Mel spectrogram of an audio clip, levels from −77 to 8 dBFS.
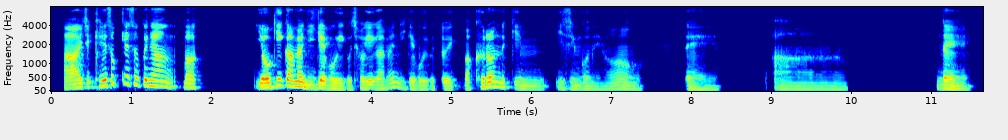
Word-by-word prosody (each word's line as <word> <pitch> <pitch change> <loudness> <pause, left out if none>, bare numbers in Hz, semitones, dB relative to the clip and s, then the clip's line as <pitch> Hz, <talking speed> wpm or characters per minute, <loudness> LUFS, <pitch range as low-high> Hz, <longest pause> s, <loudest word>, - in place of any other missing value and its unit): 아 130 +2 +5
이제 165 +3 -2
계속해서 235 +7 +1
그냥 190 -6 +3
막 145 -1 -2 0.7
여기 155 +8 +6
가면 180 -6 +6
이게 125 +1 +4
보이고 105 -3 -3
저기 120 +4 -2
가면 130 +8 -5
이게 110 -4 -5
보이고 100 0 -7
또 105 - -5
이 105 0 -10
막 110 0 -6
그런 165 +2 +3
느낌이신 105 - -9
거네요. 95 0 -10 0.5
네. 95 -1 -9 0.7
아. 100 0 -12 1.1
네. 105 -5 -2
110 Hz, 220 characters per minute, -22 LUFS, 100-150 Hz, 1.1 s, 여기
